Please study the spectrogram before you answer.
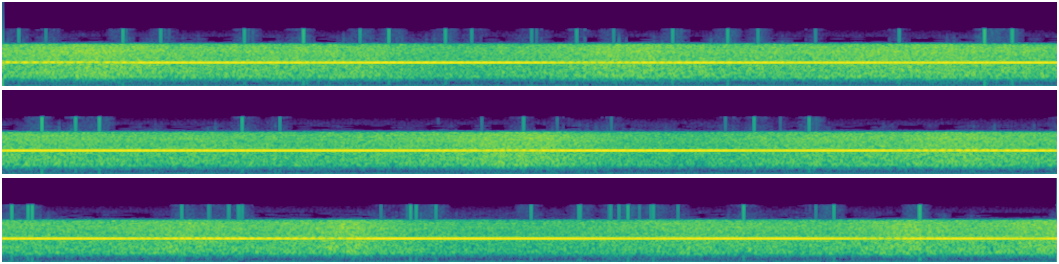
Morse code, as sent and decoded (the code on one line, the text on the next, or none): none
